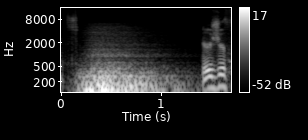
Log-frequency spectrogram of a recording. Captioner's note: swoosh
